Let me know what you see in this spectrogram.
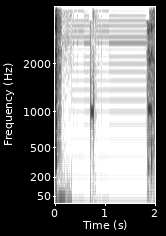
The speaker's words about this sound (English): I keep hearing, I think it's your radio. Is your radio making some sort of a beep, or is that the repeater?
